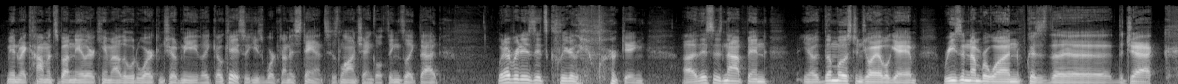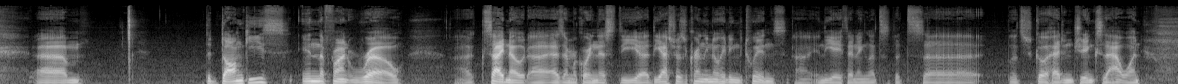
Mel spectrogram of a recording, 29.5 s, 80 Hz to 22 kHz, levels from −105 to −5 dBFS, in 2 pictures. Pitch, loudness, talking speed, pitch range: 95 Hz, -29 LUFS, 185 wpm, 85-105 Hz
